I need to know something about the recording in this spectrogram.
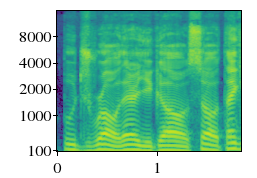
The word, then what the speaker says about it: Beaureault: never even tried last names how do you pronounce it Boudreaux Boudreaux there you go so thank you so much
